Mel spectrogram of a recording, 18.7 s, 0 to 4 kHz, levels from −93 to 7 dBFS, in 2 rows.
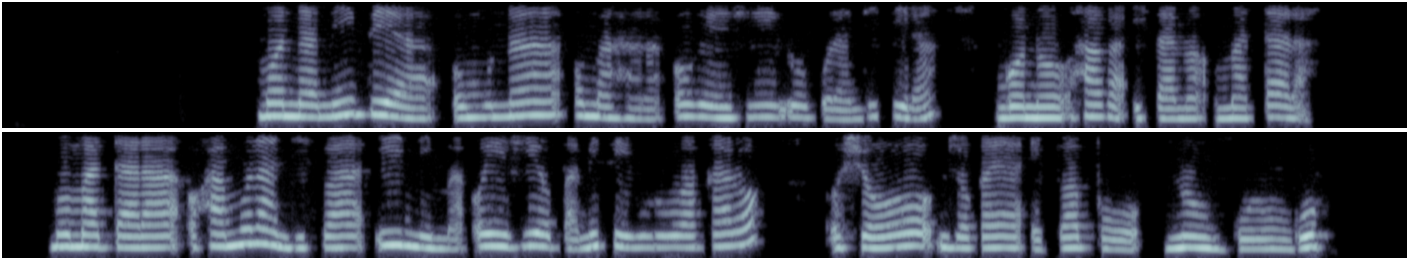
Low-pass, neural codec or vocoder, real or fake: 3.6 kHz; none; real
